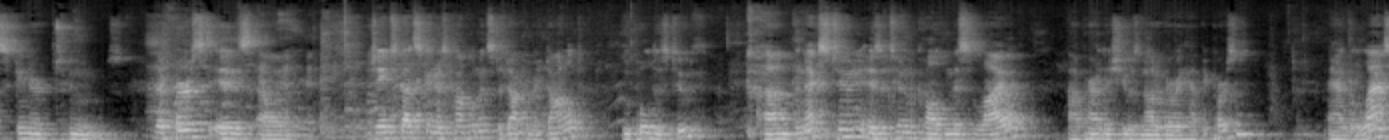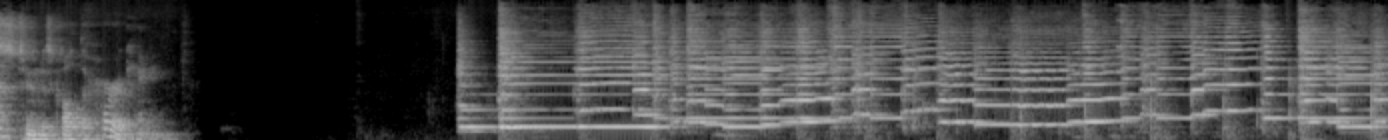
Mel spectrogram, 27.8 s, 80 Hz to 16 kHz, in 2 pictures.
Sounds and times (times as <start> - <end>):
Speech: 0.0 - 12.7, 13.3 - 15.6
Violin, fiddle: 18.4 - 27.7.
